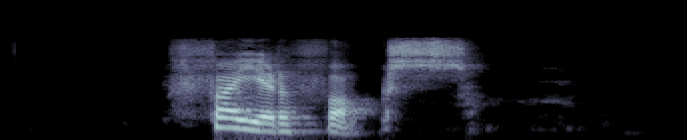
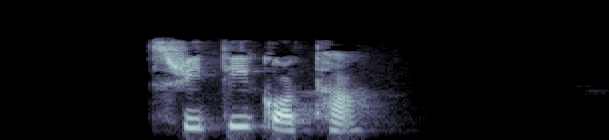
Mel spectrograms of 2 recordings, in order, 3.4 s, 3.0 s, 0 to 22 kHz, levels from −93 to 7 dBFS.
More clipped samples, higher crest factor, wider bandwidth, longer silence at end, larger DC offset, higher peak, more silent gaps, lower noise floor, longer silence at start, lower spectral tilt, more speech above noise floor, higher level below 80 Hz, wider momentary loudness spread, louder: neither; about the same, 20 dB vs 20 dB; about the same, 8.4 kHz vs 8.4 kHz; about the same, 1.1 s vs 1.2 s; neither; about the same, -4 dBFS vs -2 dBFS; neither; first, under -90 dBFS vs -77 dBFS; first, 0.9 s vs 0.75 s; first, -2.5 dB/octave vs -1 dB/octave; first, over 70 dB vs 61 dB; second, -74 dBFS vs -68 dBFS; first, 14 LU vs 11 LU; second, -20 LUFS vs -16 LUFS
